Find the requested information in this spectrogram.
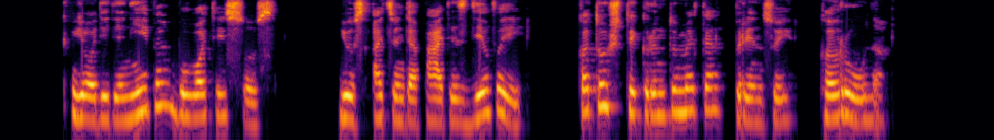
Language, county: Lithuanian, Klaipėda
